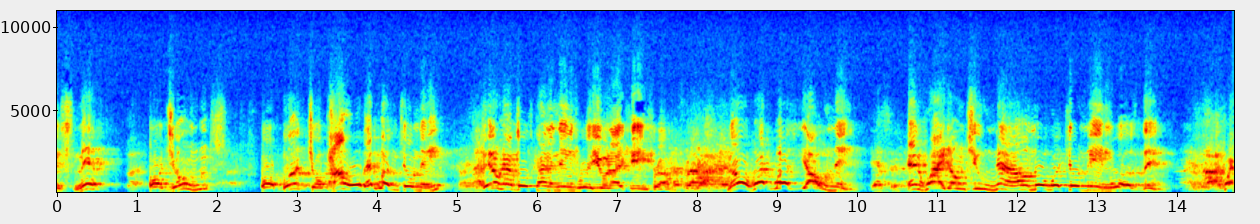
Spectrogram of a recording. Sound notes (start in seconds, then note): 10.0 voiceover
